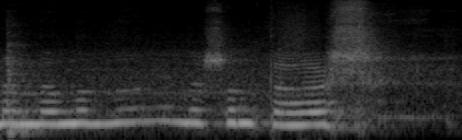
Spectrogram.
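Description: A girl singing a melody in long held notes, in two or three phrases with short breaks.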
